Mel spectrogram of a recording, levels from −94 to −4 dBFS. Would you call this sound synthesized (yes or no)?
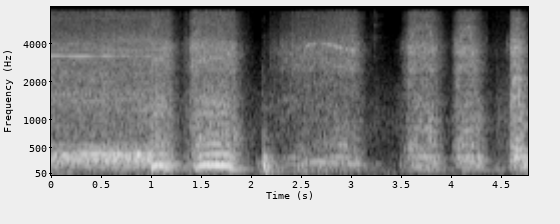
no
